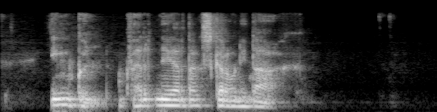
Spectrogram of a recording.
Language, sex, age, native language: Icelandic, male, 30-39, Icelandic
